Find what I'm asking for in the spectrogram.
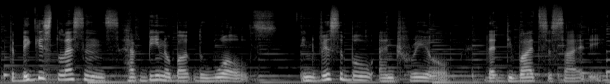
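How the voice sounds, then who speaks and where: A woman from Finland reading a scripted documentary narration as a reporter, calm and measured. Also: deep voice, music in the background.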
